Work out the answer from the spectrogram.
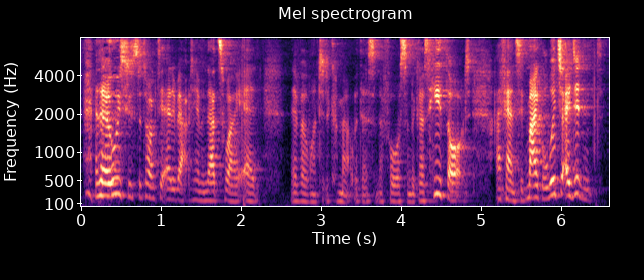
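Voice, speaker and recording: A woman's voice: fairly low pitch, very animated, quick pace, a little mellow. Woman acting a frantic, guilty young woman confessing. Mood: guilty, hushed. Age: young adult. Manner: breathless, run-on, urgent, blurting. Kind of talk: dramatic stage monologue.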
